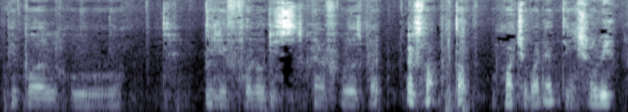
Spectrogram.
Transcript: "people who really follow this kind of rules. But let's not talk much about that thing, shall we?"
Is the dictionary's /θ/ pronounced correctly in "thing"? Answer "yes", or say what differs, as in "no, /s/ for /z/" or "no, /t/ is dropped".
no, /t/ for /θ/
